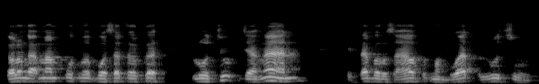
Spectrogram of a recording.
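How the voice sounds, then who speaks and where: A man's voice: medium pitch, fairly even intonation, normal speed, gravelly, a bit bright, breathy edge, lo-fi sound. A man teaching a seminary class on preaching, talking casually with many fillers and demonstrating rising and falling intonation. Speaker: homiletics lecturer. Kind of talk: seminary lecture.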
